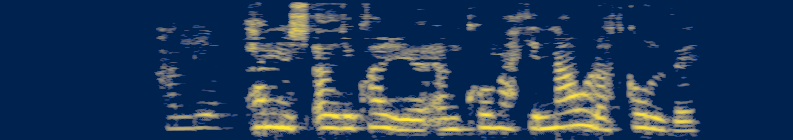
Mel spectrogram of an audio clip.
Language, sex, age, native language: Icelandic, female, 12, Icelandic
